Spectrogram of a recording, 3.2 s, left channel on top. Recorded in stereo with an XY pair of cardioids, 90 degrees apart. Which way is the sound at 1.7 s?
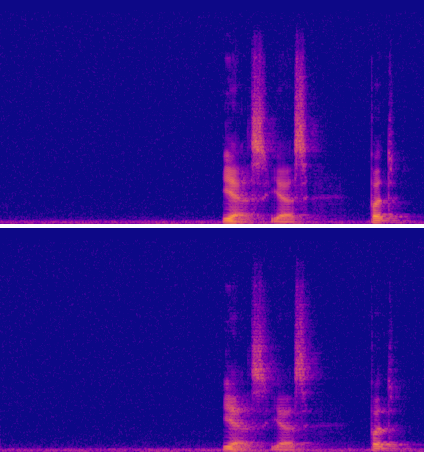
50° left.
